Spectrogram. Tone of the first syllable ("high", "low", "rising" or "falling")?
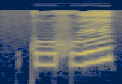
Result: low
